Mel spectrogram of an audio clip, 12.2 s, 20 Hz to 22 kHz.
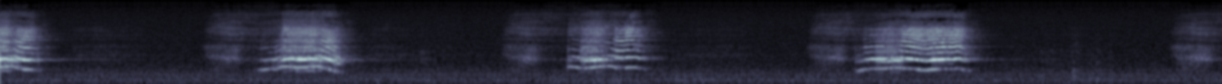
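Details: Sleeping person heard at 5 am: rhythmic noisy breaths about 20 a minute, each with a high whistling, wavering tone; tonal, wheeze-like snoring.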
